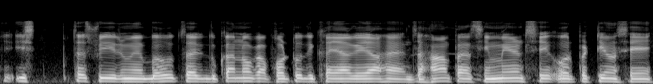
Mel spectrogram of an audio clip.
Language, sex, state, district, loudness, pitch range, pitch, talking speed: Hindi, male, Rajasthan, Bikaner, -13 LUFS, 135-145 Hz, 135 Hz, 175 wpm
